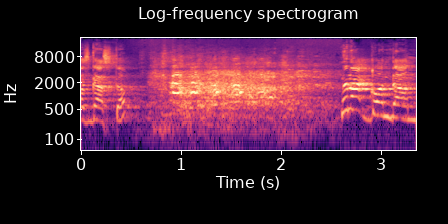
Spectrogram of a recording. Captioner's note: audience laughing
